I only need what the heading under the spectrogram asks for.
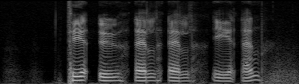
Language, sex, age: Swedish, male, 32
